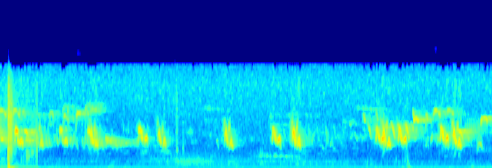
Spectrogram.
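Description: Small birds chirping and singing in short phrases over a steady low hum. A single heavy knock right at the start is the loudest sound.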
